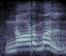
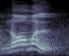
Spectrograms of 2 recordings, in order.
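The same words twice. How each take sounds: First: The R sound is clearly pronounced. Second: The R sound is left silent. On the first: The speaker calls it wrong. "No" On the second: The speaker calls it right. "सेलेबल एंड हो आर पे वो भी silent होना चाहिए"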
